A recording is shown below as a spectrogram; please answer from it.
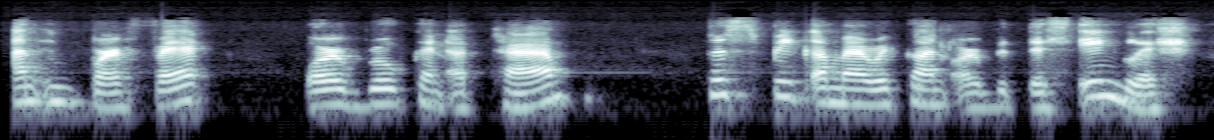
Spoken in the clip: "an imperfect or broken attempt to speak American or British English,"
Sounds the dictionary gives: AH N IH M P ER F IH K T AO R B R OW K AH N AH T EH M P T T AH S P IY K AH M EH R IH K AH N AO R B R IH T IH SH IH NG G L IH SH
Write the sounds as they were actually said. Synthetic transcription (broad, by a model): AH N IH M P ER F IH K T AO R B R OW K AH N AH T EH M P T T AH S P IY K AH M EH R IH K AH N AO R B IH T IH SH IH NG G L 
